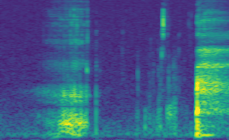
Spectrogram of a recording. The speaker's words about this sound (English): I'm drinking my morning cup of coffee. Oh yes, delicious.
